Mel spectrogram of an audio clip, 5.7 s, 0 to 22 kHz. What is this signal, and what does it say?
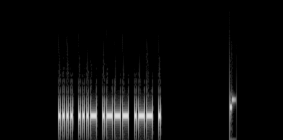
Morse code, heard as a keyed tone, about 30 wpm, 700 Hz. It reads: HVJWE
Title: Five Challenging Letter-Number Combinations 30wpm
